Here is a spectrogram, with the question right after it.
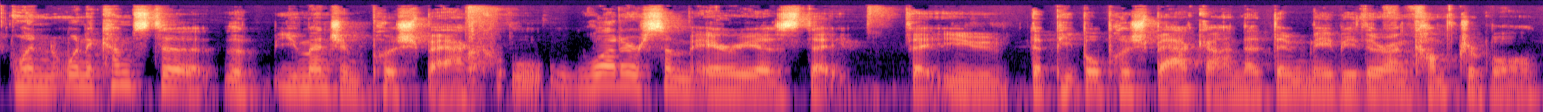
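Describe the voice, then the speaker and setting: At a moderate pace and medium pitch, a somewhat breathy man talks with very wide pitch swings, very even loudness and hardly any pauses. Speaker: podcast host. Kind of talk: interview. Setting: live on-site at a conference.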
